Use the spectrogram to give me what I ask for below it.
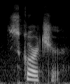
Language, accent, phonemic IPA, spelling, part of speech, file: English, US, /ˈskɔɹ.t͡ʃɚ/, scorcher, noun, En-us-scorcher.ogg
- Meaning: 1. One who, or that which, scorches 2. A very hot day 3. A very good goal, notably made with a very hard shot 4. A caustic rebuke or criticism 5. A bad person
